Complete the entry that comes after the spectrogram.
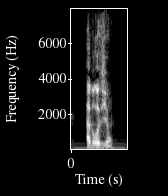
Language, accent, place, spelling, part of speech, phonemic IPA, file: French, France, Lyon, abreuvions, verb, /a.bʁœ.vjɔ̃/, LL-Q150 (fra)-abreuvions.wav
- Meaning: inflection of abreuver: 1. first-person plural imperfect indicative 2. first-person plural present subjunctive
